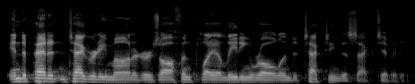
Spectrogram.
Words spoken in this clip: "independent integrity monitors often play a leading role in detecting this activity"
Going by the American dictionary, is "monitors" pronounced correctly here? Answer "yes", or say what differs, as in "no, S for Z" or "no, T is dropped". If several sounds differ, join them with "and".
yes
